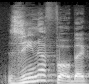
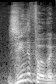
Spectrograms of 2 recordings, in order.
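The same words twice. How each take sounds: First: It is said at normal speed. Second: It is said fast.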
